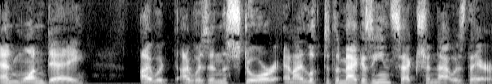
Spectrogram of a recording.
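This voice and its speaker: Male voice in a New Jersey accent, fairly high in pitch, at a moderate pace with ordinary pitch variation. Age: 60s. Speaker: retired postal worker. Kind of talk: interview. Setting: comic book shop.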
